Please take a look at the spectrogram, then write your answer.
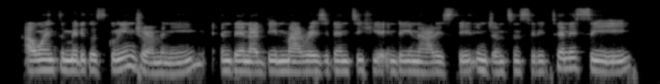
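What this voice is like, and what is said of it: Cameroonian accent. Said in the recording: “I'm from Cameroon. That is where my accent comes from.”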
